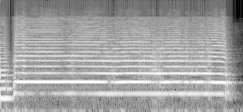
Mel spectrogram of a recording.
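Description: Long curved shofar being blown in one loud sustained blast. Right at the start the note breaks briefly and jumps up to a higher pitch, which is then held steady.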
